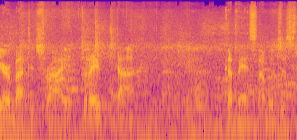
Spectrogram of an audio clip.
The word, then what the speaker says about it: cabeza: So yeah, it's cabeza.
